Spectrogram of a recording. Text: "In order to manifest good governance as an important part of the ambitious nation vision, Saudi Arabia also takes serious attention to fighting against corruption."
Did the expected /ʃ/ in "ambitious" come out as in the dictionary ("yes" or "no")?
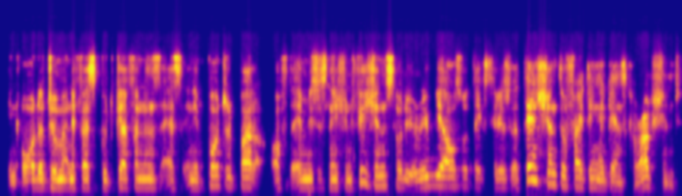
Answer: no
